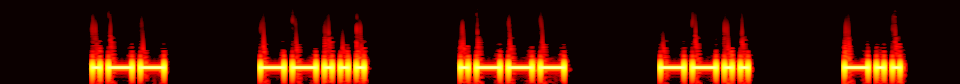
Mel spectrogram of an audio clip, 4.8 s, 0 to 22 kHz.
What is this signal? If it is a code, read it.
Morse code, heard as a keyed tone, about 30 wpm, spaced as for 14 wpm, 700 Hz. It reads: W7JZD
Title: USA Call Signs - 5 Characters - 4x Character Spacing - 30wpm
